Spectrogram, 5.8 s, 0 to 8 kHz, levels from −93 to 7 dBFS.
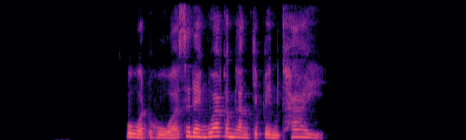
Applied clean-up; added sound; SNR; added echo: neural mask model Resemble Enhance denoiser.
